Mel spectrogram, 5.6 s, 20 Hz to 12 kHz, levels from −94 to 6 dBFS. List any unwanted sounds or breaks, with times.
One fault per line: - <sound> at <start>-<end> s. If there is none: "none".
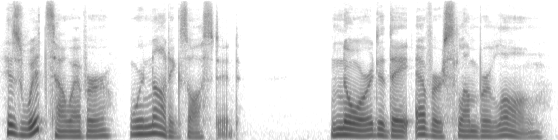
none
